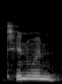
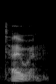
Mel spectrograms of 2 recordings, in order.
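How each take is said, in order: First: The name has an n sound in the middle. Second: The name has no n sound in the middle. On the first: The speaker calls it wrong. "There was no N, I don't think, after the Y" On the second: The speaker calls it right. "It's probably pronounced this way"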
